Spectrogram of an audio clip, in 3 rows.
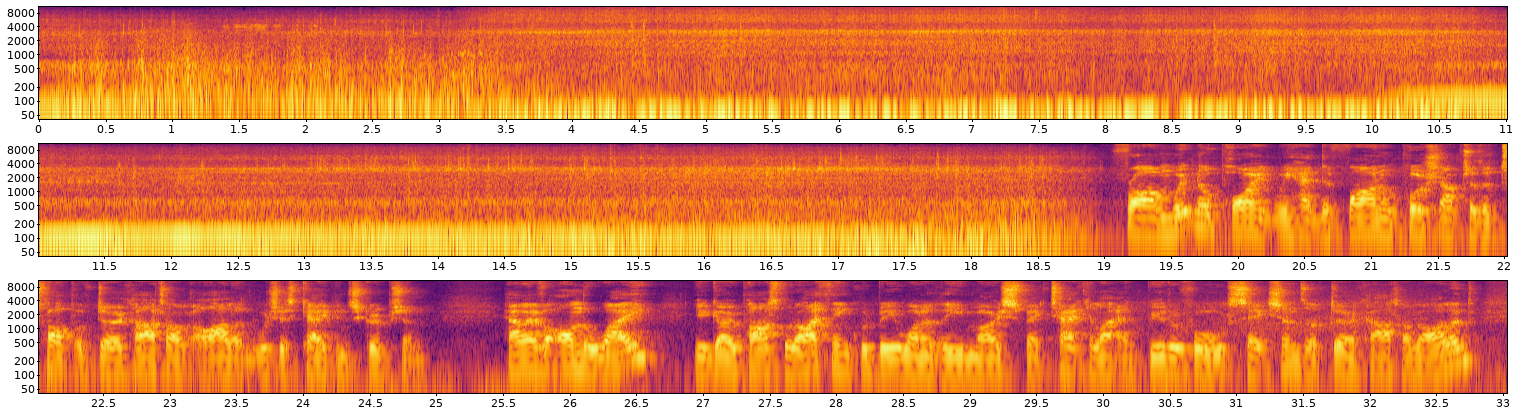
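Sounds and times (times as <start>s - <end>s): road and wind noise: 0.0s - 19.0s, 21.0s - 33.0s
vehicle engine running: 0.0s - 19.0s
low engine drone: 0.0s - 24.3s, 27.6s - 33.0s.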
